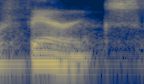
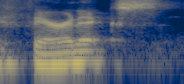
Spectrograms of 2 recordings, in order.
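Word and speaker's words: pharynx: fun of anybody but you want to pronounce these as like larynx or FX okay because um just the way it's spelled some people say ferx and I think what they're doing is they're switching the n and the Y right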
